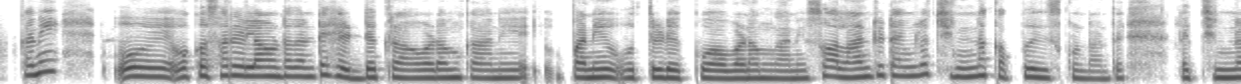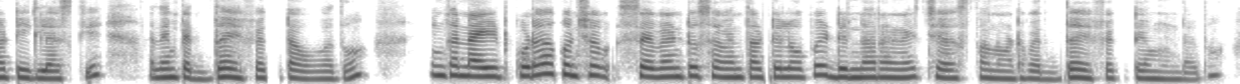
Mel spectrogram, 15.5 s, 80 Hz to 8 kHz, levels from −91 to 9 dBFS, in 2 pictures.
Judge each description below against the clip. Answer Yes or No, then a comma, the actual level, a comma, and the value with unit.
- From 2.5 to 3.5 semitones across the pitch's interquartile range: Yes, average, 2.9 semitones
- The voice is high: Yes, very high, 250 Hz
